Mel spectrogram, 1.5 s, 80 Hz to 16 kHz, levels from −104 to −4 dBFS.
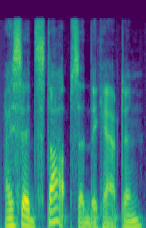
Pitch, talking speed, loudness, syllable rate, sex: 110 Hz, 245 wpm, -18 LUFS, 5.1 syllables/s, male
